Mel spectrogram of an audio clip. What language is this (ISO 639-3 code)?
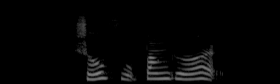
zho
